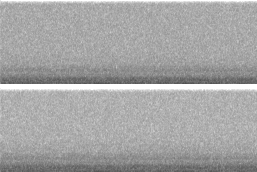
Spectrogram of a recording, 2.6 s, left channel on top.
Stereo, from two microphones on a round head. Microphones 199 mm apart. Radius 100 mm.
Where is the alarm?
I don't hear an alarm.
